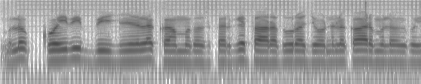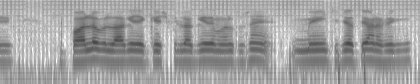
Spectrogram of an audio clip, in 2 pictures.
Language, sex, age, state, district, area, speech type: Dogri, male, 30-45, Jammu and Kashmir, Udhampur, urban, spontaneous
